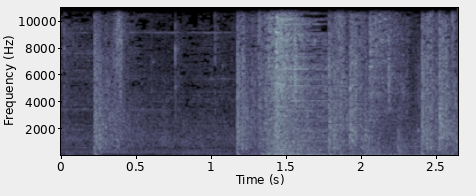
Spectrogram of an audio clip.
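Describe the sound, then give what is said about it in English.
Gunfire in a video game: a few sharp, booming shots stand out over a steady wash of loud, noisy game sound. “Who is shooting me?”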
